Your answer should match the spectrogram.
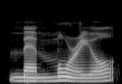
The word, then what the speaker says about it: memorial: The ME is not stressed, so it can be memorial, or because any unstressed syllable could be m. And it doesn't really matter because they're both going to be so short you can't tell.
